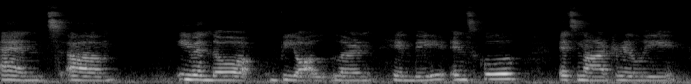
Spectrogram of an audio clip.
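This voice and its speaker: Medium in pitch, a woman speaks at a very slow pace with monotone, flat intonation. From southern India. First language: Telugu. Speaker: podcast co-host. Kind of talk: casual chat.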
